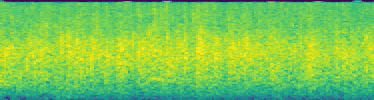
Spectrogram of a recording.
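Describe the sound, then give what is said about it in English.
An audience in a church claps hands together in praise of the Lord: a dense, steady wash of applause that holds at an even, loud level for the whole stretch, with no voices standing out. “Let's give the Lord a hand clap of praise in his house.”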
